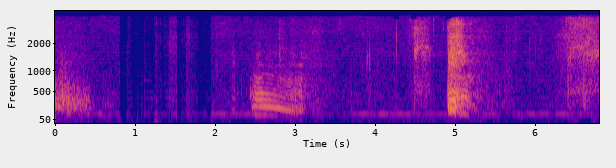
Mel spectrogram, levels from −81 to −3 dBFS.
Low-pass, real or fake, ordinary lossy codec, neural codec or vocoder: 3.6 kHz; real; MP3, 24 kbps; none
